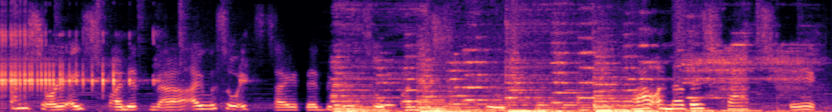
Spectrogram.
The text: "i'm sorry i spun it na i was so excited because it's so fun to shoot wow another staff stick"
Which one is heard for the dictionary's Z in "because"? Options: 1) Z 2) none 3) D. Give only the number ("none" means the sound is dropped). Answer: 2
